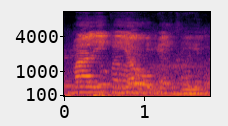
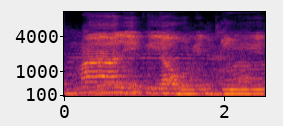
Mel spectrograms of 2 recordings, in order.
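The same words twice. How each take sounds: First: The vowel after the M is kept short. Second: The vowel after the M is held long.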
